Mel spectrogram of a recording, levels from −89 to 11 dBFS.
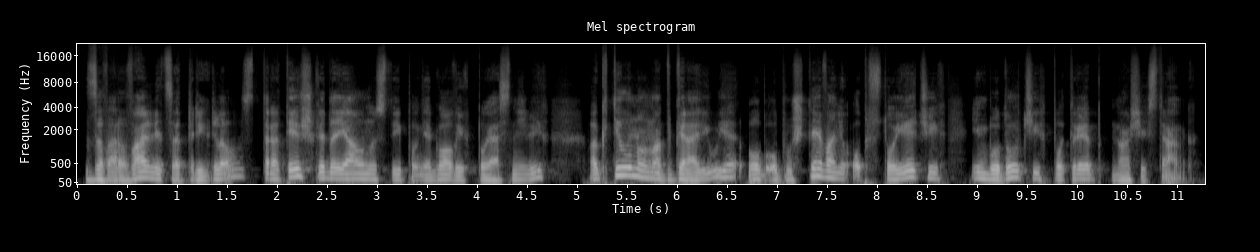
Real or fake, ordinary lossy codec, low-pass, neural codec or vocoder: fake; none; none; codec, 44.1 kHz, 2.6 kbps, DAC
